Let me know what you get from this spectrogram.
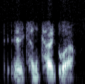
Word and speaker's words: Aconcagua: It's Aconcagua is the name of the mountain.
